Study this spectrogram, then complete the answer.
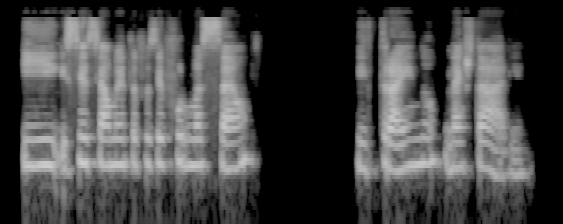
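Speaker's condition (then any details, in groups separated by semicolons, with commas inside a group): No condition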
